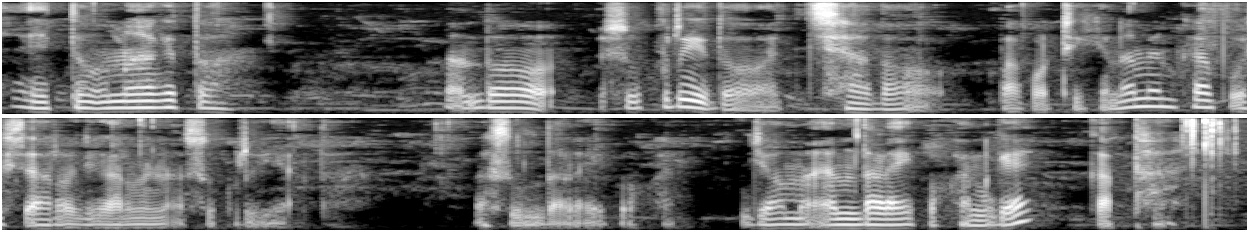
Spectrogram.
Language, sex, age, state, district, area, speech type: Santali, female, 45-60, West Bengal, Purulia, rural, spontaneous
